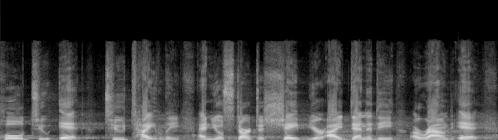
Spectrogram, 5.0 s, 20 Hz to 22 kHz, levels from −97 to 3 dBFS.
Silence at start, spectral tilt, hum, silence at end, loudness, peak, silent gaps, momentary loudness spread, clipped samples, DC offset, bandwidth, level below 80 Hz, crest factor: 0 s; -3.5 dB/octave; none; 0 s; -20 LUFS; -6 dBFS; none; 10 LU; under 0.1%; under 0.1%; 16 kHz; -56 dBFS; 14 dB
